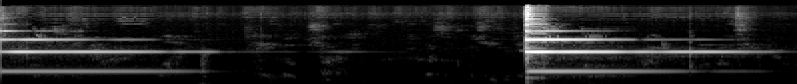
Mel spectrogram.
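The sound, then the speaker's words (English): A Tibetan singing bowl, received as a gift, rings out in bright sustained metallic tones with layered overtones. One ring is already sounding and fading at the start, then a second clear strike follows a silent gap and slowly decays. “Tibetan bow, was a gift to me from my lovely friend Terry, who's on the show. So thank you. I love this. I have a couple of other ones, but let's see how this sounds.”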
